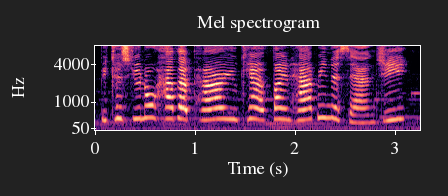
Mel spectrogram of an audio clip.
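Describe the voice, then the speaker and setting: A little girl, with a very high, piercingly bright voice over clear background music. She is childlike, eerily serene yet quick to excitement, as in a visual novel. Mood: solemn, serene. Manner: childlike, repeats herself in excitement.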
